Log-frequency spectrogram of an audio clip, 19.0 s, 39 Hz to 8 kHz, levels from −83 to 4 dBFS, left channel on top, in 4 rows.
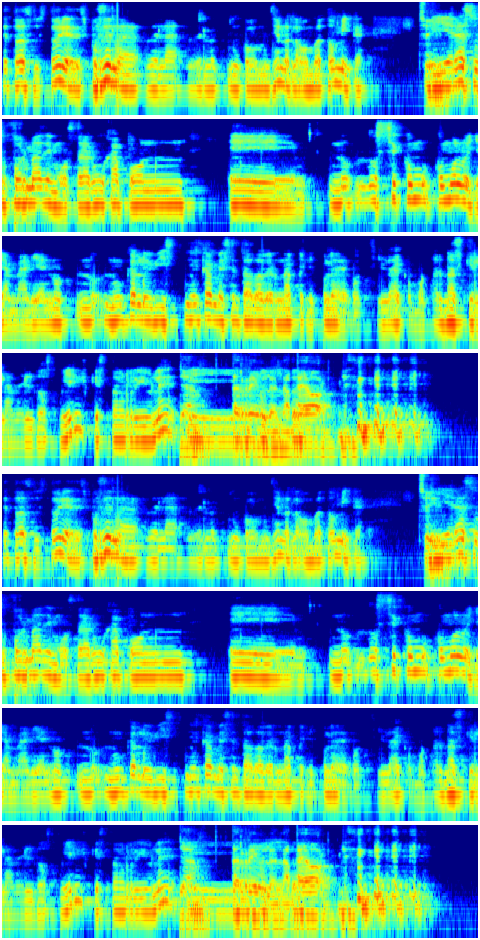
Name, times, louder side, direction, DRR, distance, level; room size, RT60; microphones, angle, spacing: voice 1, 0.0-3.6 4.2-6.6 7.0-17.3, left 3 dB, 65° left, 10 dB, 0.8 m, -22 dB
voice 2, 16.6-18.4, equal, 25° right, 4 dB, 2.3 m, -21 dB
18.5 x 8.9 x 3.9 m, 0.34 s
head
